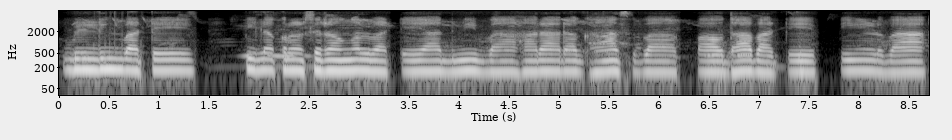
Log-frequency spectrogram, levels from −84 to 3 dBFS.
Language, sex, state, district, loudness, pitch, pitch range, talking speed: Bhojpuri, female, Uttar Pradesh, Gorakhpur, -18 LUFS, 160 Hz, 150-165 Hz, 115 wpm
